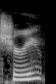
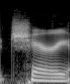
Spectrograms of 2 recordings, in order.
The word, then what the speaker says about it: Cherie: Cherie is it Cherie? – Got it right. oh, okay. I was like, I was gonna say Cherry.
